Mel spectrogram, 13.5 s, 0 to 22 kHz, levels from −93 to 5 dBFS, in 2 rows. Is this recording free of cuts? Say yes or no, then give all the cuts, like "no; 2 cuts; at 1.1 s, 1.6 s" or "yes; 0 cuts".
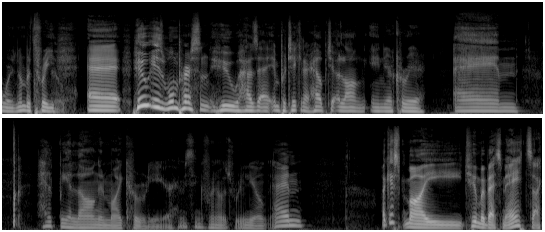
no; 2 cuts; at 9.0 s, 11.7 s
